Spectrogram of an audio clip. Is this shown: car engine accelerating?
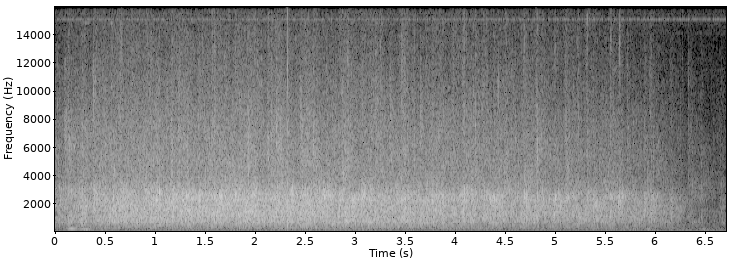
no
